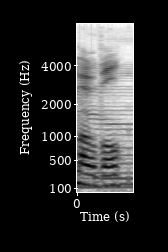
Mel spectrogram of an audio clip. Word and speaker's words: Mobile: Not mobile, not mobile.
